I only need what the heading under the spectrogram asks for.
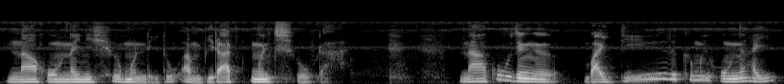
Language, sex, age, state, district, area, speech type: Bodo, male, 60+, Assam, Kokrajhar, urban, spontaneous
